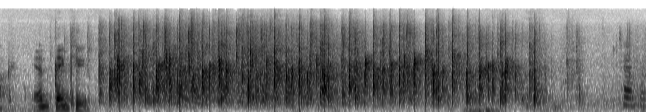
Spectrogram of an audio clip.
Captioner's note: applause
